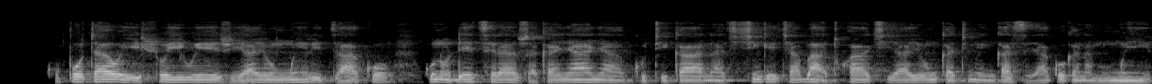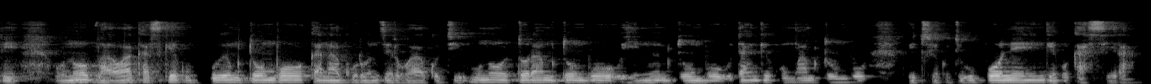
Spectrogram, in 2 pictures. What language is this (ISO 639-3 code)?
ndc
